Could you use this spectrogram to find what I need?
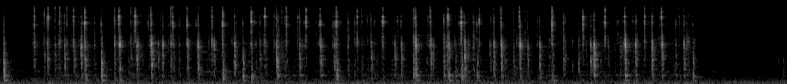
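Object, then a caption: Plastic mechanical keyboard with metal-rimmed keycaps. Long-nailed fingertips type continuously on a pink backlit, typewriter-style plastic mechanical keyboard with round metal-rimmed keycaps. Quick, crisp, bright clicks and clacks come in an uneven, rapid stream, each keystroke dying away almost at once. The typing stops about a second before the end, leaving only a faint low background hum.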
